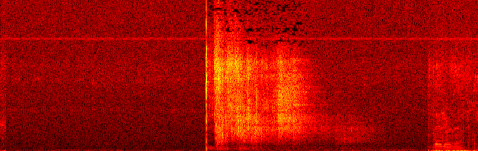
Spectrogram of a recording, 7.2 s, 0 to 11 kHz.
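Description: Rifle shots are fired at a torso target at about 350 yards outdoors: one sharp, loud crack, followed by a rumbling echo and a burst of wind noise, and then talking near the end.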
